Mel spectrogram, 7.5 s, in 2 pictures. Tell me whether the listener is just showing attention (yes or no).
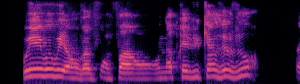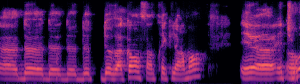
yes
